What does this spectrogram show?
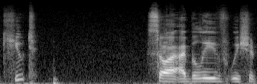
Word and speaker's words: Qt: Kyle here has led me to believe that it's pronounced cute, so I believe we should probably stick to that pronunciation of it.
